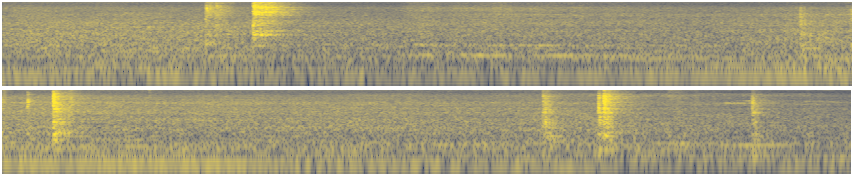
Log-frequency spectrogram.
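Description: A metal spoon clicking and knocking against a flat iron griddle while a pancake is lifted and turned. There are about six sharp knocks, loudest about a second in and again midway, over a steady low rumble.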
